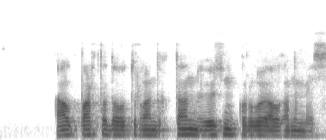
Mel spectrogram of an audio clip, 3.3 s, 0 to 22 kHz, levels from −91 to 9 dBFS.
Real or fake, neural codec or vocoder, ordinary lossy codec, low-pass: real; none; Opus, 32 kbps; 7.2 kHz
